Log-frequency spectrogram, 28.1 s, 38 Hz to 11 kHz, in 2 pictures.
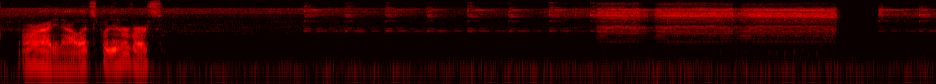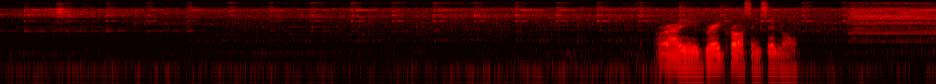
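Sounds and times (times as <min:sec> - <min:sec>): light repeated bell ringing: 0:04.4 - 0:09.2, 0:13.2 - 0:28.0
diesel engine sound: 0:14.3 - 0:28.0.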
